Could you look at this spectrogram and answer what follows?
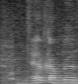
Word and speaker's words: El Campeon: And then El Campeon, ay aliw naman, El Campeon Pigeon Feeds, yun ang tamang pronunciation mga kalapatids.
